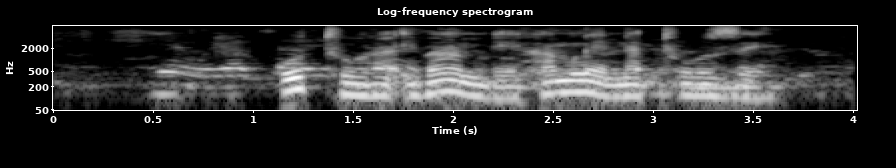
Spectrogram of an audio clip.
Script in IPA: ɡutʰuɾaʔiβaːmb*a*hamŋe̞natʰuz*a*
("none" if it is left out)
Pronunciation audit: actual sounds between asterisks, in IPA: e, e

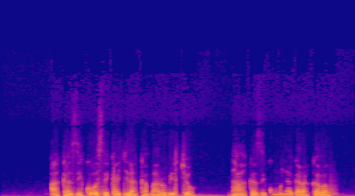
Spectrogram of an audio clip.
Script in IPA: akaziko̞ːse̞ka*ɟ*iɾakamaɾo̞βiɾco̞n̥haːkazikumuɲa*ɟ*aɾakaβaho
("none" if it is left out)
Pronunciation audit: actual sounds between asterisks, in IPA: ɟ, ɡ

